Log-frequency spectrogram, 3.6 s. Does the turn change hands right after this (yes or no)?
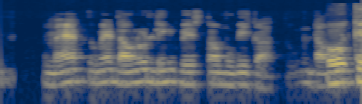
yes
